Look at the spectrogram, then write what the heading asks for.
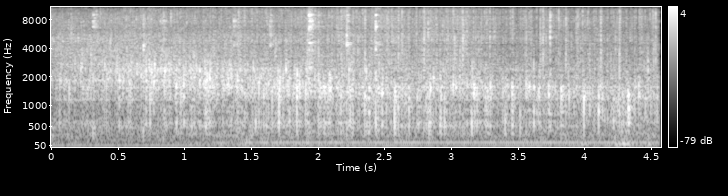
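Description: A fresh farm egg fries in a hot pan, giving a steady, close crackling sizzle with small pops and no talking.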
